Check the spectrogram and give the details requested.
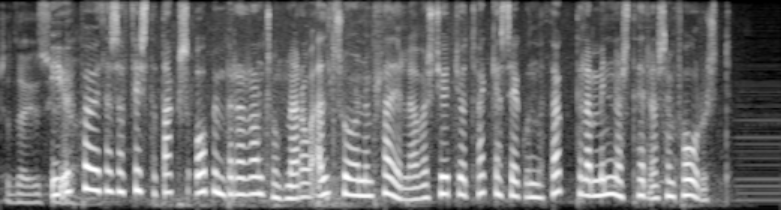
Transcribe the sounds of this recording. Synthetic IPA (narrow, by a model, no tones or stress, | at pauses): iʏhpaɥvɪθɛsːafɪr̥st̪at̪aksɔːpʏmpɛɾaransowhŋ̥knaɾawʔɛ̰lt̪sɔanːʏmfraːjðɪlavaɾ̥sjœːt̪ʰjɔt̪ʰvɛcːasɛːkʏnt̪aθœk̚nt̪ʰːɪlaðmɪnːast̪θejrasɛmfoːwɾʏst̪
